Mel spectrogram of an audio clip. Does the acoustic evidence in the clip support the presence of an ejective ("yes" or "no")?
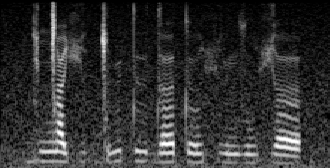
no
